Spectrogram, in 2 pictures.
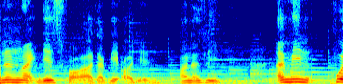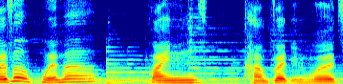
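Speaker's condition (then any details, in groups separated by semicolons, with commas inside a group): Cerebral palsy; present from birth; swallowing very hard in past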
